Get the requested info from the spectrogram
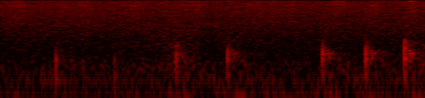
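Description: Dry-erase marker writing on a whiteboard, heard only as a few faint, scattered taps in near silence.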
